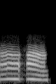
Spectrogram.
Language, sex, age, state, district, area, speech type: Malayalam, female, 18-30, Kerala, Malappuram, rural, conversation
